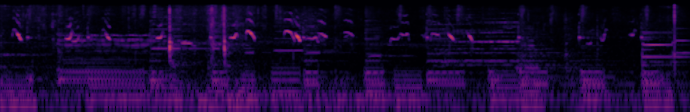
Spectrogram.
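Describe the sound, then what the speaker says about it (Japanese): Young chicks being tended near alpacas in a home garden give continuous high, rapid peeping chirps, close and fairly loud, with overlapping calls throughout. "そしてこちらは、お世話中のひよこさんたちを見るココちゃんです。"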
